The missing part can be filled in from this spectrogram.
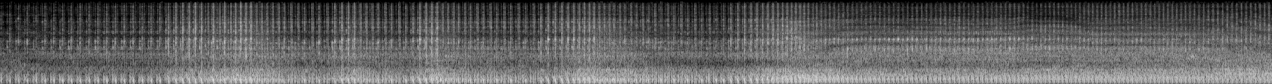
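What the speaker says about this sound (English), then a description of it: "for a mower that wasn't driving, it certainly is now" An Atco Balmoral cylinder lawn mower engine runs steadily and loud for the whole stretch, with a rougher, busier patch early on that settles into an even idle-like drone after about eight seconds.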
